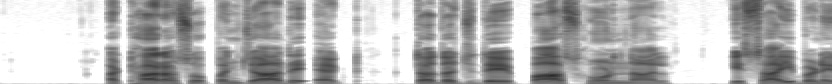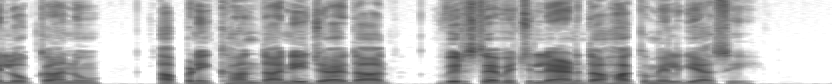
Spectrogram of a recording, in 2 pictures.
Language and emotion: Punjabi, neutral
